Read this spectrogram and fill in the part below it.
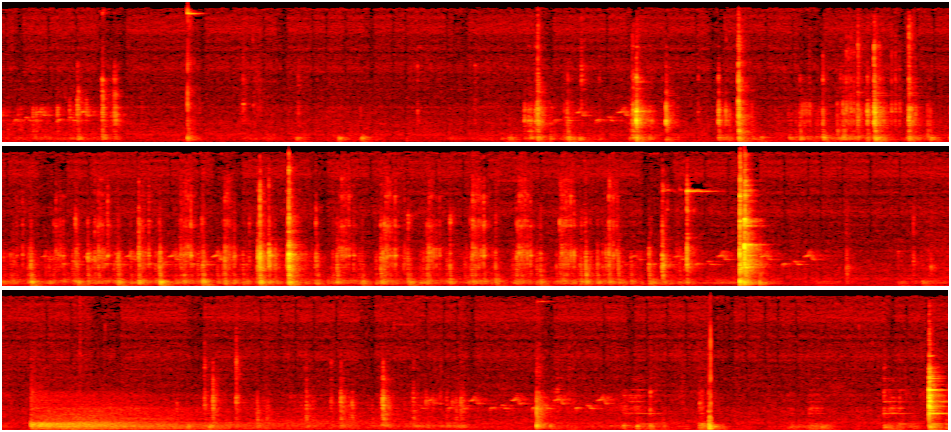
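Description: Metal parts click and scrape close by.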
